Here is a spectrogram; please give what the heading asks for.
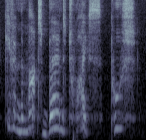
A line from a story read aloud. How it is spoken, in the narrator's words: Eugene whispered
